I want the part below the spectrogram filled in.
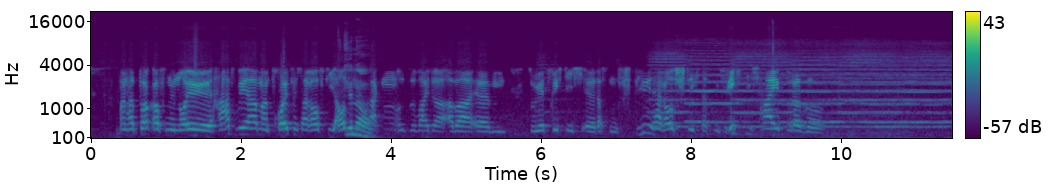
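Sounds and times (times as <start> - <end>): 
speech: 0.4 - 10.2
ambulance siren as the ambulance drives past: 5.9 - 11.4.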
